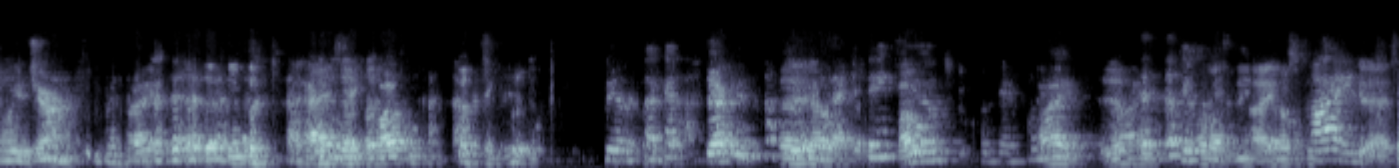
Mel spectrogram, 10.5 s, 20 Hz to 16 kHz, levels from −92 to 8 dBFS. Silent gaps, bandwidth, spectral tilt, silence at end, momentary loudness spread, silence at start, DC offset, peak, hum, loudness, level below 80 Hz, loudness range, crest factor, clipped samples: none; 6.6 kHz; -7.5 dB/octave; 0 s; 12 LU; 0 s; under 0.1%; -6 dBFS; none; -24 LUFS; -74 dBFS; 4 LU; 18 dB; under 0.1%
